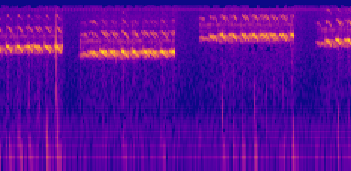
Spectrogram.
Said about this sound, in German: Zikaden.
